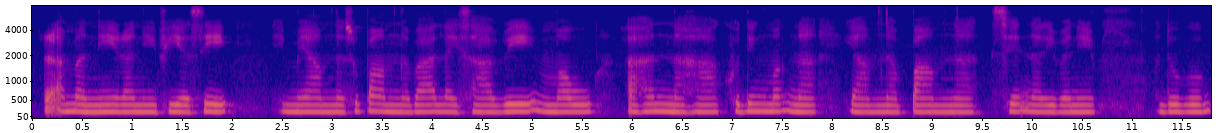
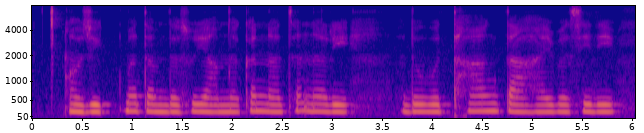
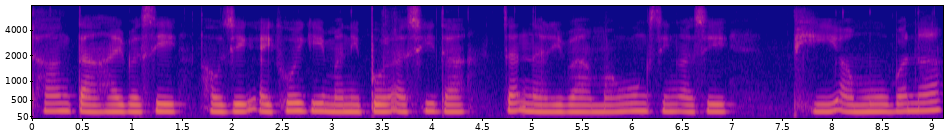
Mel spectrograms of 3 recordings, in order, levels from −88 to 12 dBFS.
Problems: none marked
